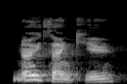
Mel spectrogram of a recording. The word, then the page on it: no, thank you: American English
